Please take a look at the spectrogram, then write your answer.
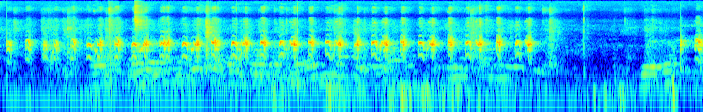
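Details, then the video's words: Chukar partridge chick and female calling: a fast series of short, harsh clucking notes, about two per second, steady at first and then fading and thinning toward the end, with faint background hiss. "Yavru keklik sesi (meri)yavru keklik sesi dişi keklik sesi"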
